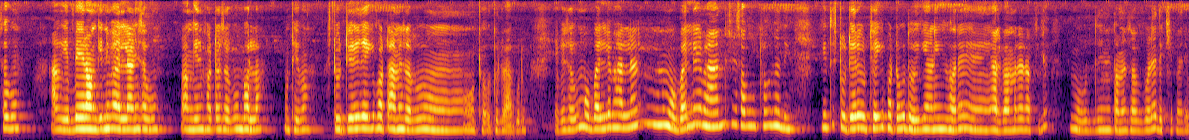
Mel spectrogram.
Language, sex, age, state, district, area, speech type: Odia, female, 30-45, Odisha, Kendujhar, urban, spontaneous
